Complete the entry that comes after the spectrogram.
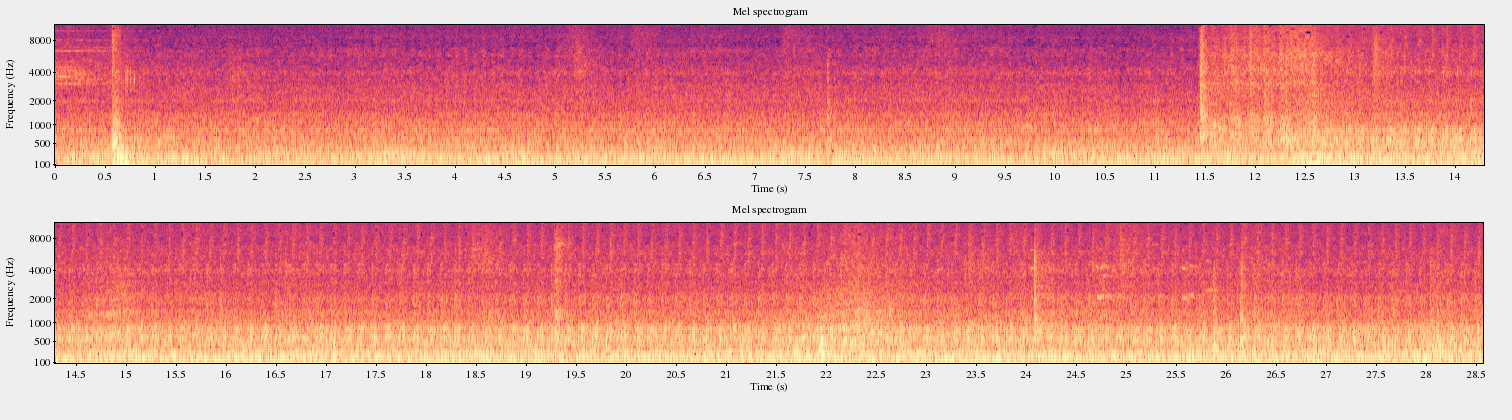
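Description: A steady low hum with a single thump about half a second in; about eleven seconds in, a Ford Ikon sedan's engine is cranked and catches, then settles into a steady idle.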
